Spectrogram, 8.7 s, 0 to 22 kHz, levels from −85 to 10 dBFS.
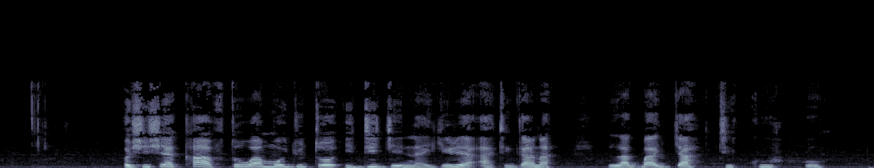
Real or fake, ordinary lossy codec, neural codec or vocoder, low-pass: fake; MP3, 48 kbps; vocoder, 44.1 kHz, 128 mel bands every 256 samples, BigVGAN v2; 19.8 kHz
